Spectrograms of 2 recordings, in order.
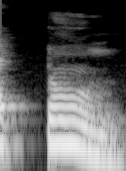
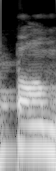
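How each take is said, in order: First: टूम as TOOM with silent B; टूम rhyming with "room"; correct pronunciation. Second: टॉम with a short O; टॉम with "o", ending on M; mistaken pronunciation. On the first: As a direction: say टूम with a long "oo". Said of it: "actual इसका pronunciation है". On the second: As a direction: say टॉम like the name Tom. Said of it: "या टॉम होगा". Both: Shown as a demonstration.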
